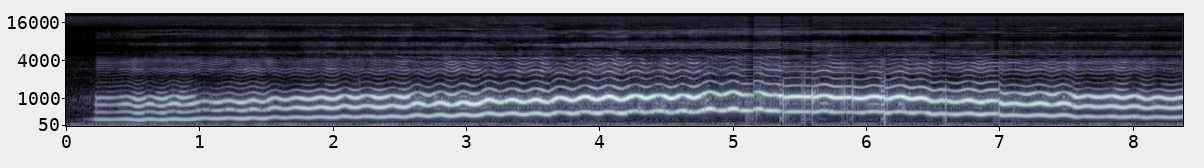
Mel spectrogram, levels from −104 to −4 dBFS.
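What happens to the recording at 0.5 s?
Nothing goes wrong at 0.5 s; the music plays through that moment intact, with no dropout, click or other fault.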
